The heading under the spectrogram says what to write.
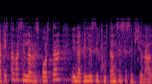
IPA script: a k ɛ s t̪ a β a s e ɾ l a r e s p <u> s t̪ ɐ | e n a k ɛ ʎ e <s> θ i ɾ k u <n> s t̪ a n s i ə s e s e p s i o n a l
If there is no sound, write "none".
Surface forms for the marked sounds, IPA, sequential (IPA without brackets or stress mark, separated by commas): ɔ, s, n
